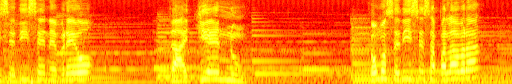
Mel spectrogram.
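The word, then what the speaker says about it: דיינו: Y esa expresión yo espero que la pongan ahí en sus pantallas, la van a conocer y se dice en hebreo dayenu.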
